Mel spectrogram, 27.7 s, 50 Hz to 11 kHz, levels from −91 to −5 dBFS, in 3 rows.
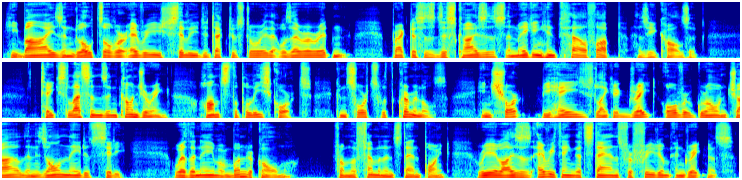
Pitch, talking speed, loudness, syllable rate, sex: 105 Hz, 130 wpm, -20 LUFS, 4.9 syllables/s, male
